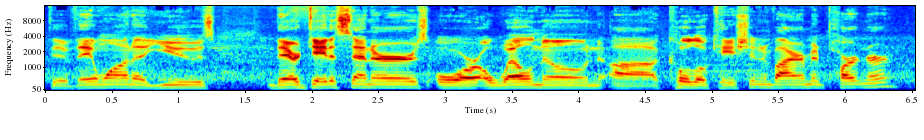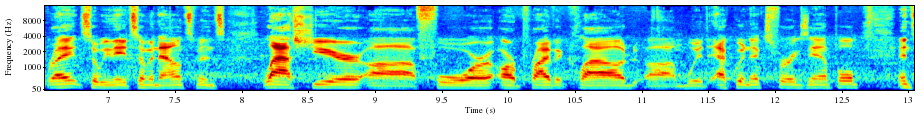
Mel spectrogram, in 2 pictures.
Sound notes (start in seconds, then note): none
